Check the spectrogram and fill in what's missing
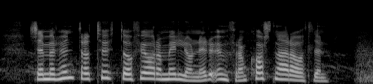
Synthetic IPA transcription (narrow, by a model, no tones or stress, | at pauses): sɛmɛɾ̥ɦʏnt̪ɾat̪ʰʏht̪ʏɔfjoːwɾamɪljonɪɾʏmfɾamkʰɔst̪naðaɾaːwɛt̪lʏn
